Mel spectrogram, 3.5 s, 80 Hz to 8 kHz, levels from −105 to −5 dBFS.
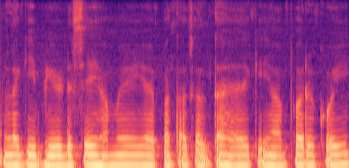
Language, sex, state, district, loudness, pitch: Hindi, male, Uttar Pradesh, Jalaun, -16 LUFS, 125 Hz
